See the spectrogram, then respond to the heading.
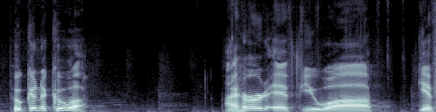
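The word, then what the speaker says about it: Puka Nacua: How do you pronounce that? Puka Nakua. Puka Nakua. I heard if you give him, when he evolves, he turns into Raichu. Puka Nakua.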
